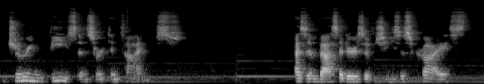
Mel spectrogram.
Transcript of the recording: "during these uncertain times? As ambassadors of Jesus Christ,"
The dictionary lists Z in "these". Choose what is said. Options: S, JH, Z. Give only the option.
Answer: Z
